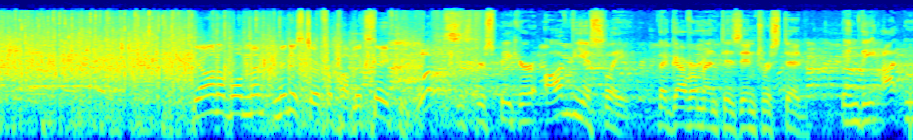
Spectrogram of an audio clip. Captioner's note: some Applause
